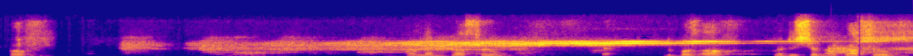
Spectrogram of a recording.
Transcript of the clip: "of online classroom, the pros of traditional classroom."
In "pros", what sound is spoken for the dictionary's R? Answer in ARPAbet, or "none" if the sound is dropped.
none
